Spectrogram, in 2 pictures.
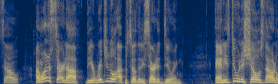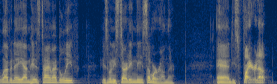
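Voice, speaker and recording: In a very clean recording with a silent background, a man with a plain, everyday voice talks at a fairly quick pace, with fairly high pitch and lively intonation. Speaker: podcast commentator. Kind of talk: podcast commentary on clips. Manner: casual, conversational.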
